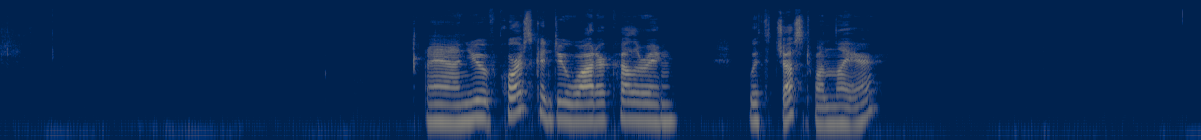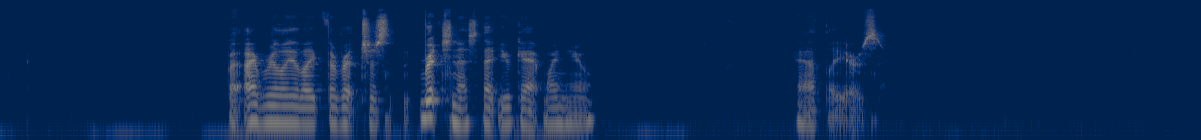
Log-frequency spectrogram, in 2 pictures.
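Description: A brush strokes across watercolour paper.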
